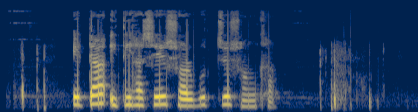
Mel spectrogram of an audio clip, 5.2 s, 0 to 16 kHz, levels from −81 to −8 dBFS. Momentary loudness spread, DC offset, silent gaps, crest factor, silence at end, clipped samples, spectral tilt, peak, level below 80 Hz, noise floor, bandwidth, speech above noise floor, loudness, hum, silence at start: 18 LU; under 0.1%; none; 18 dB; 0.6 s; under 0.1%; -3.5 dB/octave; -4 dBFS; -74 dBFS; -63 dBFS; 11.5 kHz; 44 dB; -19 LUFS; none; 0.25 s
